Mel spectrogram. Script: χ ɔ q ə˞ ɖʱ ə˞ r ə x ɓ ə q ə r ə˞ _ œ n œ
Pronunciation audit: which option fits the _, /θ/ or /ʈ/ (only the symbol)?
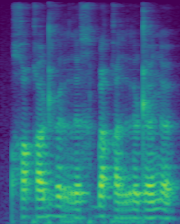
ʈ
